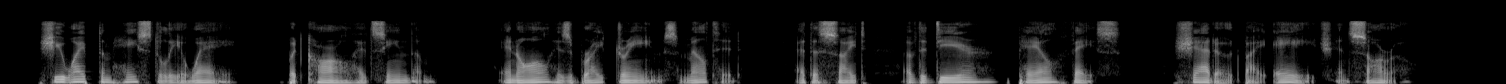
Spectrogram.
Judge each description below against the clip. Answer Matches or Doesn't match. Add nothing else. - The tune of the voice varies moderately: Matches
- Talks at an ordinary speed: Doesn't match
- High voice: Doesn't match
